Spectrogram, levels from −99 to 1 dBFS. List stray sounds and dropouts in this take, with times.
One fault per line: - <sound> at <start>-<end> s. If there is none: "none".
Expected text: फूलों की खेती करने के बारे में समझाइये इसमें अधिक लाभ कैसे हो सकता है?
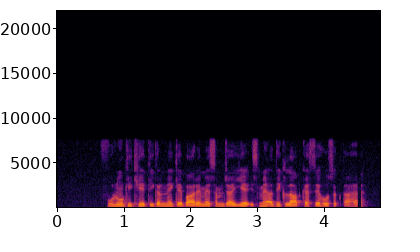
- dropout at 4.5-4.6 s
